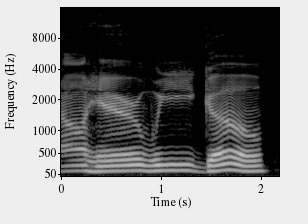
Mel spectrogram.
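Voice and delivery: very slow, stretched words; drawn-out anticipation. Retold or imitated. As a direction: stretch each word out in mock anticipation. Imagines she wants to date him.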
